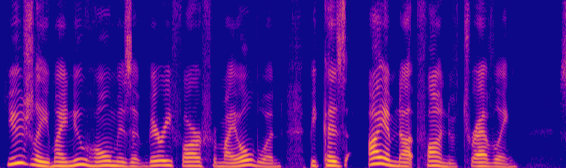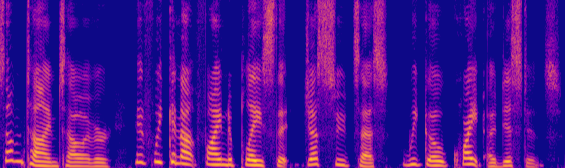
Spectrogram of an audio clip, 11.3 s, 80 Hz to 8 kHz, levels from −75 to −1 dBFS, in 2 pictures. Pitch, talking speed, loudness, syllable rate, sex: 215 Hz, 185 wpm, -19 LUFS, 5.4 syllables/s, female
